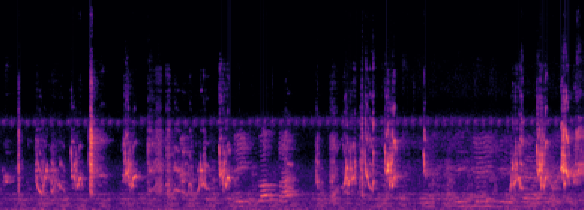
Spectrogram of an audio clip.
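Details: Budgerigars of rainbow and classic colour varieties kept together, giving dense, continuous high chirping and warbling chatter with sharp squawks and rapid overlapping notes, several birds calling at once with a faint steady hum behind.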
